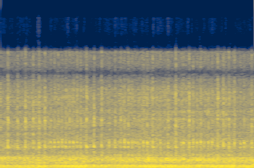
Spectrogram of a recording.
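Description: Small two-stroke engine of a Lawnboy Duraforce lawn mower runs steadily at high speed with a buzzing, rattling drone, loud and close, with no talking.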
